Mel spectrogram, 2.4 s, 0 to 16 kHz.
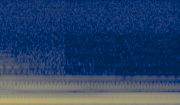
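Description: Acoustic guitar's final chord, a D#5 power chord, left to ring out after the last strums and fading away steadily as the song ends.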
